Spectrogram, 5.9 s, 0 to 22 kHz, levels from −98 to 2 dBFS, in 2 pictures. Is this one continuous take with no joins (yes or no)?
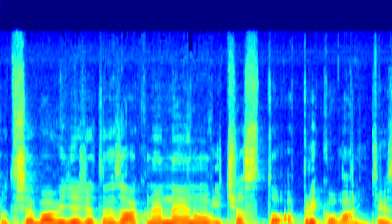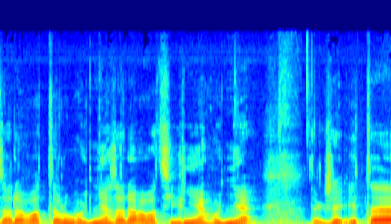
no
